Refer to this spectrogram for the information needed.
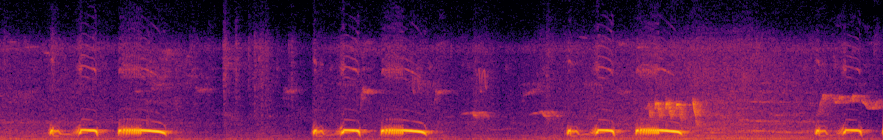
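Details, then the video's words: Spotted dove cooing, with low soft phrases of three hooting notes, the last longest, repeated about every two and a half seconds, over faint high chirps from other small birds. "SUARA DERKUKU GACOR SUARA MERDU BERSIH MEWAH MASTERAN TEKUKUR PALING DICARI"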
